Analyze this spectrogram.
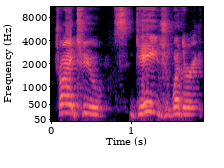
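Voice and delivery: live fight calls, rising with the action; play-by-play commentary. Acted. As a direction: narrate the round like a ringside caller.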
